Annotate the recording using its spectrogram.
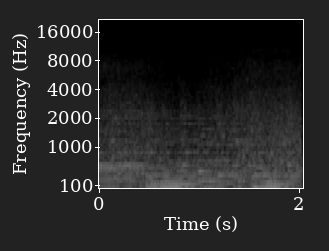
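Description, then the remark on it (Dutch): Surf of the shallow, subtropical Chalk Sea (Krijtzee) at Maastricht washing steadily, with two broad swells of waves rolling in about a second apart over a constant hiss of water; no voices. “En daar staan we dan nog steeds. In onze zwembroek in de Krijtzee in Maastricht.”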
